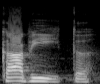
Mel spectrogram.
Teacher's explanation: The schwa sound at the end of the word are shorter, sometimes even silent. For example, the word understood, capite, becomes capite. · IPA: /ə-/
